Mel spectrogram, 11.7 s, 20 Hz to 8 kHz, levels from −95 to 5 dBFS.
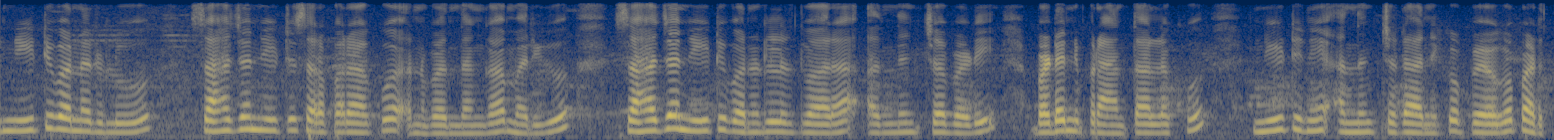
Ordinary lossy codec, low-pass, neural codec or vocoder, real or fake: none; 7.2 kHz; none; real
